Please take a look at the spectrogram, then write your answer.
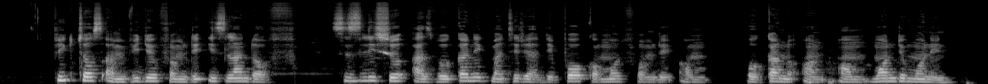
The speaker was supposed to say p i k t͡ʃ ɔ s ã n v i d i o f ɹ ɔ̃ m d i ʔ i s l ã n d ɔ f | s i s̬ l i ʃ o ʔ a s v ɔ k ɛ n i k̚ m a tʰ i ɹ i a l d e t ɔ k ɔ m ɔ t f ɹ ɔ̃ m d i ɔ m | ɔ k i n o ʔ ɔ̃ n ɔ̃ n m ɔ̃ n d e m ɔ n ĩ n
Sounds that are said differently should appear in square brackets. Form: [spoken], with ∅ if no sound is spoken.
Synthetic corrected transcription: p i k t͡ʃ ɔ s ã n v i d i o f ɹ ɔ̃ m d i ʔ i s l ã n d ɔ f | s i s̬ l i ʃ o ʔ a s v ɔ k [a] n i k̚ m a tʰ i ɹ i a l d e [p] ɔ k ɔ m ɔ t f ɹ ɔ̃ m d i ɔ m | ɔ k [a] n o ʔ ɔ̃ n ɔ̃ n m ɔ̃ n d e m ɔ n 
